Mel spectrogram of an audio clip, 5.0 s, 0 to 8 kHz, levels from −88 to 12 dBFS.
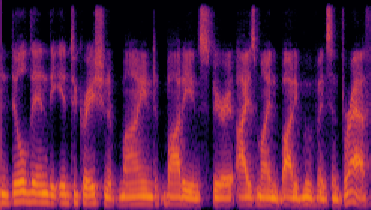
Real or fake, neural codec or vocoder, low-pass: fake; codec, 24 kHz, 0.5 kbps, DualCodec; 7.2 kHz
